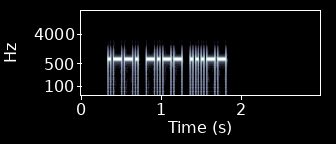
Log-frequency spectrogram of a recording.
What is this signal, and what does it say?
Morse code, heard as a keyed tone, about 36 wpm, 700 Hz. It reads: PY3
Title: Callsign Prefixes for Top 50 DXCC - 35wpm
